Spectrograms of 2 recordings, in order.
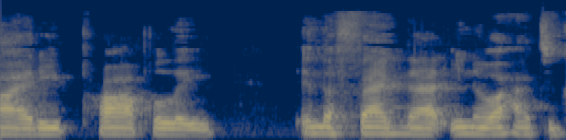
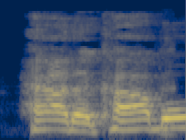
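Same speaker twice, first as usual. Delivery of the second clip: loud, higher Texan twang; Texan accent; 6 semitones higher, 8 dB louder than usual. Shown as a demonstration. Showing the accent they learned, hammed-up Texan accent. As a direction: greet in an exaggerated Texan accent, louder. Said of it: "the Texan accent".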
